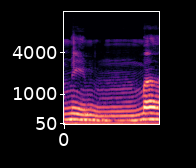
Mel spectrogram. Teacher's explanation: mimma nipis dengan a tak nak bunyi o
